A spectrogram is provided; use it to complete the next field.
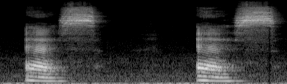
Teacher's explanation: starts out with that e vowel sound where you're dropping the jaw just a bit and moving into the s consonant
